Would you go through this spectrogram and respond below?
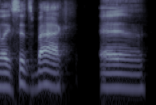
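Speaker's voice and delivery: normal talking voice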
